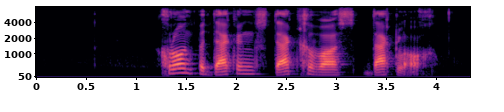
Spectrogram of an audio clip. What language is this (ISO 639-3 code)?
afr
